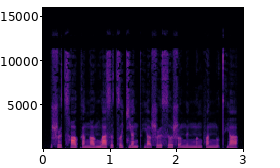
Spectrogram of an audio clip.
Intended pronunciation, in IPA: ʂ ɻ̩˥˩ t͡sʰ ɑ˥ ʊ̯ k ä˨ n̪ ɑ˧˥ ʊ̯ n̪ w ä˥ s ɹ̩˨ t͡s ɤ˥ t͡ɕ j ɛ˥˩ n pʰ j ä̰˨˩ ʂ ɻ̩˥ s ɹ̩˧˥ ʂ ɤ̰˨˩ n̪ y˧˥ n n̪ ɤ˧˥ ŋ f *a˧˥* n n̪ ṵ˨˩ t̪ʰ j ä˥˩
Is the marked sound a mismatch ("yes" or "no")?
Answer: yes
